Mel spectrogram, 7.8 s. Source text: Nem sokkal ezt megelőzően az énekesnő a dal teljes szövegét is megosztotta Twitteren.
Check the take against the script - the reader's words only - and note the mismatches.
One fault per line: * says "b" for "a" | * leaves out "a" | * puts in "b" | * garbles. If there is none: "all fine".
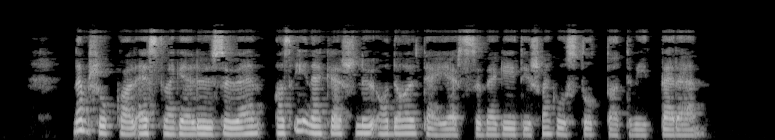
all fine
